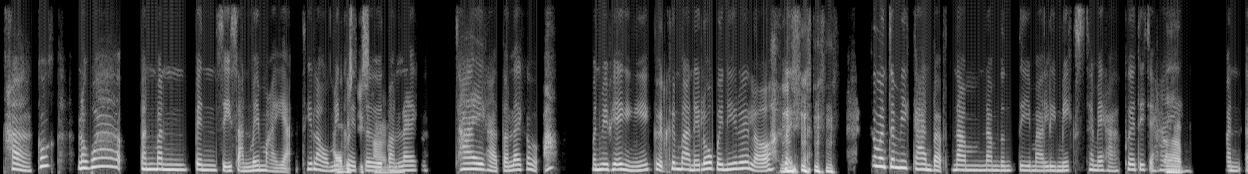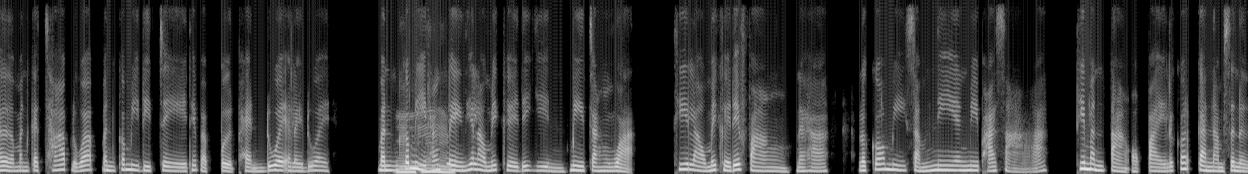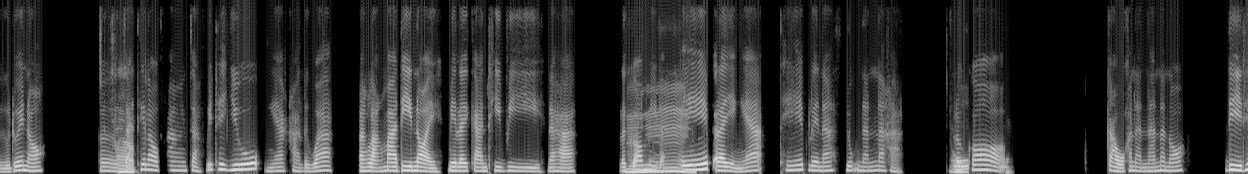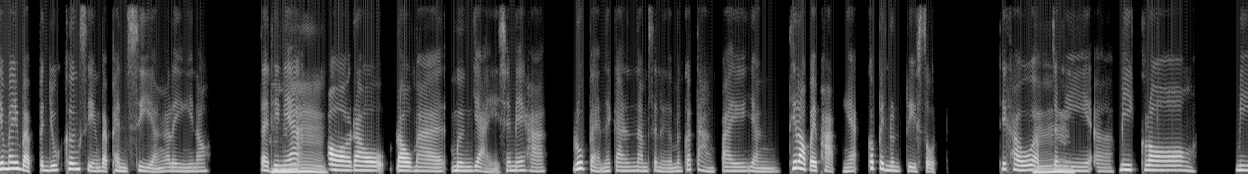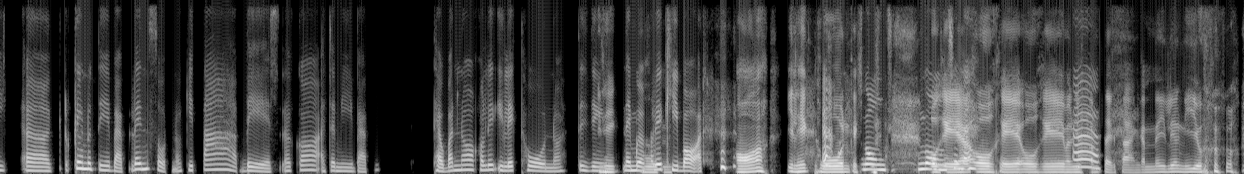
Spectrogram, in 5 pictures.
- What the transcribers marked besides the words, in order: laugh; laughing while speaking: "อะไรอย่างเงี้ย"; tsk; drawn out: "เทป"; chuckle; unintelligible speech; chuckle; laugh; laughing while speaking: "อยู่"; laugh
- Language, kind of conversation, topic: Thai, podcast, การเติบโตในเมืองใหญ่กับชนบทส่งผลต่อรสนิยมและประสบการณ์การฟังเพลงต่างกันอย่างไร?
- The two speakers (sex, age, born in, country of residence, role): female, 50-54, Thailand, Thailand, guest; male, 20-24, Thailand, Thailand, host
